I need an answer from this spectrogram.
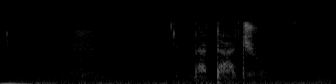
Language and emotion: Russian, neutral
